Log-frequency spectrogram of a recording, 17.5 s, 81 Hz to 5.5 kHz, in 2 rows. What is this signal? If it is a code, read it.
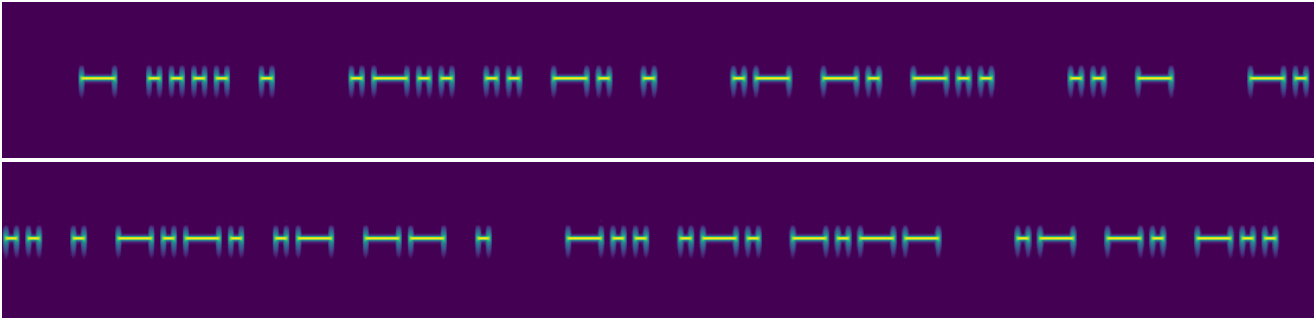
Morse code, heard as a keyed tone, about 16 wpm, 700 Hz. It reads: THE LINE AND IT BECAME DRY AND
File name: CW-The-Big-Twoheaded-River-2-16WPM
